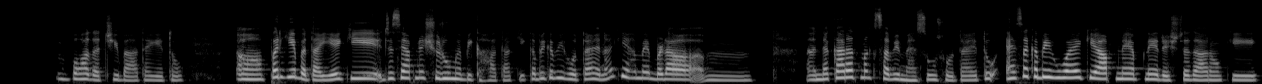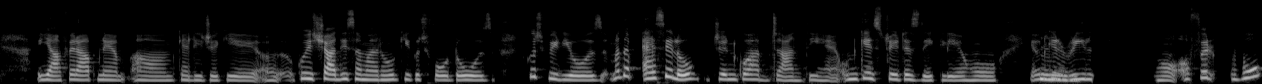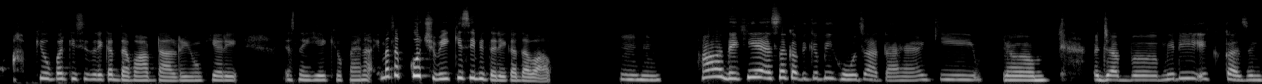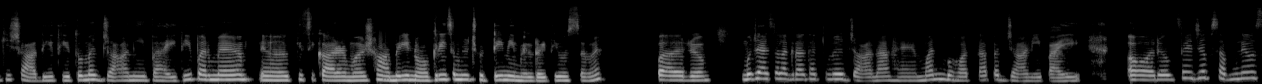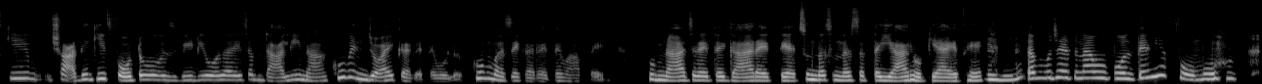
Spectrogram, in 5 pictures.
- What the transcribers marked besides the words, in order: tapping; in English: "फ़ोटोज़"; in English: "वीडियोज़"; in English: "स्टेटस"; unintelligible speech; other noise; in English: "कज़िन"; in English: "फ़ोटोज़, वीडियोज़"; in English: "एन्जॉय"; in English: "फ़ोमो"; chuckle
- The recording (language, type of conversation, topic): Hindi, podcast, सोशल मीडिया देखने से आपका मूड कैसे बदलता है?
